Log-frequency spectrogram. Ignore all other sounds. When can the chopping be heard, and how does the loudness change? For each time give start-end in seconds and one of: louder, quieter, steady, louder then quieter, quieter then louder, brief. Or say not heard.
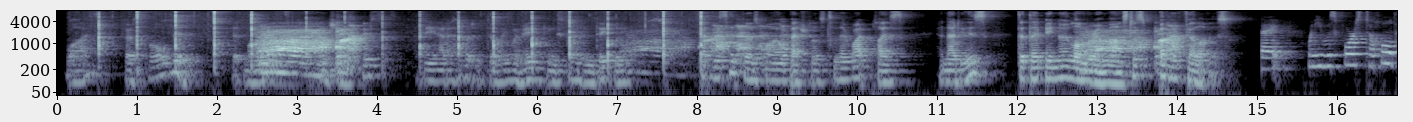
0.5-8.2 quieter then louder.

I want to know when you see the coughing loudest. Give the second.
3 s.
